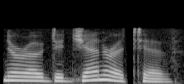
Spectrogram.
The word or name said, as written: neurodegenerative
